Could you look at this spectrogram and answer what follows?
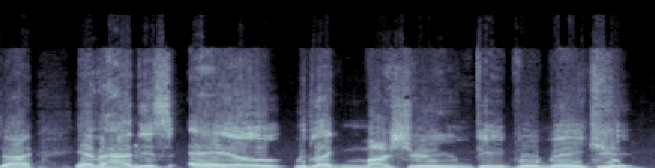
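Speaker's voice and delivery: a friendly king who took something; young king. Acted. King welcoming the adventurers, high and loose.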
